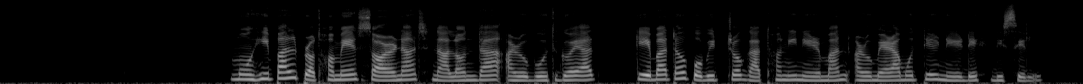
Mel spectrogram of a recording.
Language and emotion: Assamese, neutral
